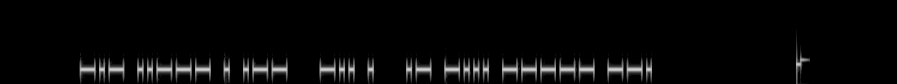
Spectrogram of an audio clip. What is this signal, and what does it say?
Morse code, heard as a keyed tone, about 25 wpm, 700 Hz. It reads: K2EW DE AB0G
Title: USA Callsign DE Callsign - 4 Characters - 25wpm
